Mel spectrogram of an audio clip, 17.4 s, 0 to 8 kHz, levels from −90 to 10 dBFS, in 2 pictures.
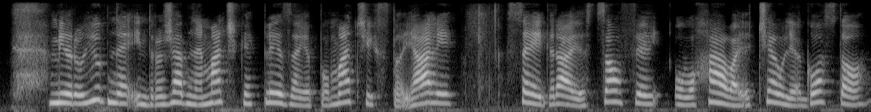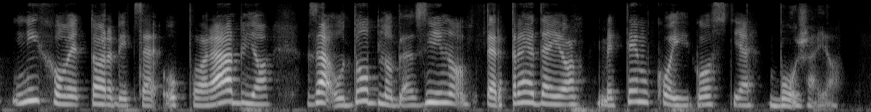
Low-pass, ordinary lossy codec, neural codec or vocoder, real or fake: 7.2 kHz; none; codec, 16 kHz, 2 kbps, X-Codec, HuBERT features, trained on general audio; fake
